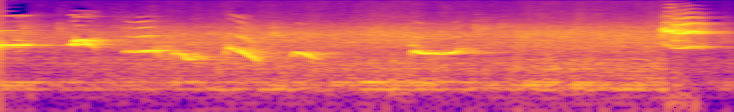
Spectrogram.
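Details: Caique kept as a pet, singing happily in the shower: a handful of falling, slurred whistles and short chirps spaced about a quarter second apart, over a steady hiss of running water, ending with a sharp high squeak.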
